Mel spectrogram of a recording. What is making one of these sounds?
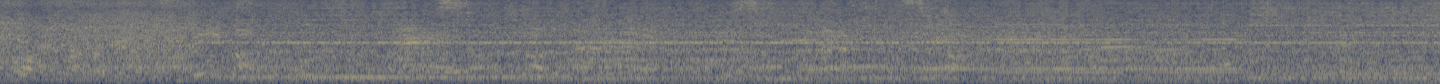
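A fire engine's diesel engine idles.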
